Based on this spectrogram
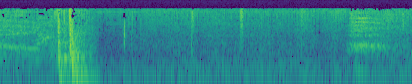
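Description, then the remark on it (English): A door opens with a short, heavy clunk and rattle, followed by faint scattered clicks, then a soft scraping rustle near the end, as someone slips out into the night. “Ah, door's open. Slip out into the night,”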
